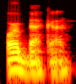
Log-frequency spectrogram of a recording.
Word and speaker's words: Åbäke: Although before this lecture, he explained to us that the proper pronunciation is Åbäke.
